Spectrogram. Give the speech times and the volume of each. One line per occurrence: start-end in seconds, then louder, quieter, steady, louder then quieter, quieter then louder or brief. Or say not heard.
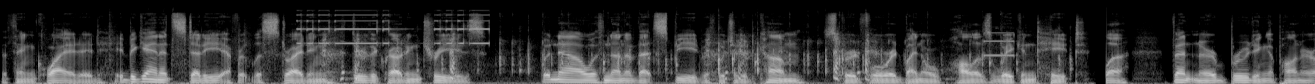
0.0-13.1 steady.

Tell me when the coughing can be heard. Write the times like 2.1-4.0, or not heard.
3.2-4.7, 7.0-8.9.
